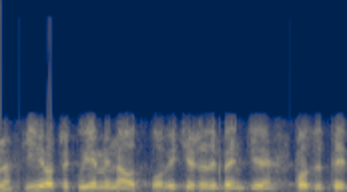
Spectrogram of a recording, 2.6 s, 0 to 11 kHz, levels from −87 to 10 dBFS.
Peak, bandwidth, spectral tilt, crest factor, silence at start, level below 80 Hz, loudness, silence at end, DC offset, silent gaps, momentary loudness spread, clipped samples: 0 dBFS; 4.7 kHz; -7.5 dB/octave; 16 dB; 0 s; -46 dBFS; -17 LUFS; 0 s; under 0.1%; none; 4 LU; under 0.1%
